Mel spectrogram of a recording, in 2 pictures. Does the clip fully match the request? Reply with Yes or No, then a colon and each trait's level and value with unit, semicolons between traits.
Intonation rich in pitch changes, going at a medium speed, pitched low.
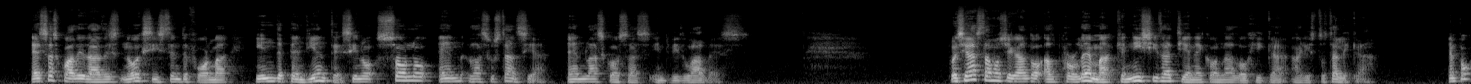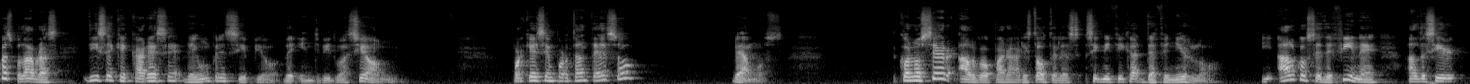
No: wide, 5.7 semitones; slow, 120 wpm; low, 125 Hz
